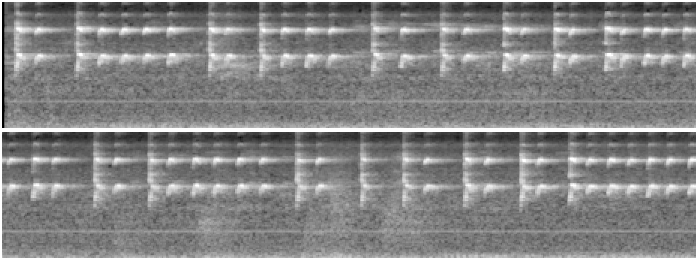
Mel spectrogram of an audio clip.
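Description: A squirrel gives sharp, harsh, repeated alarm calls, roughly one or two each second.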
